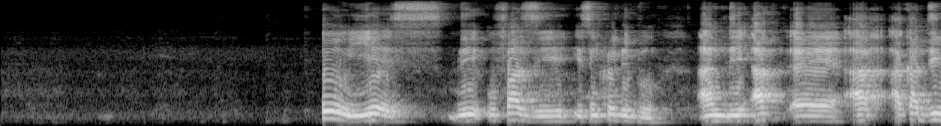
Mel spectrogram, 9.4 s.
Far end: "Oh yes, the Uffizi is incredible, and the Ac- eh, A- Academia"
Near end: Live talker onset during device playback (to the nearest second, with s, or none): none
